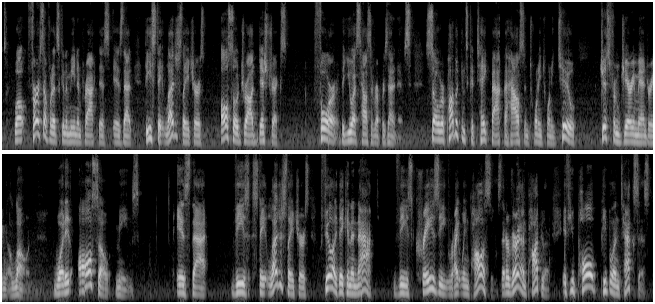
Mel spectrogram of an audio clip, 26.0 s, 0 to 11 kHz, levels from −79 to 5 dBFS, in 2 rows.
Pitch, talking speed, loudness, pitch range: 135 Hz, 150 wpm, -20 LUFS, 120-155 Hz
